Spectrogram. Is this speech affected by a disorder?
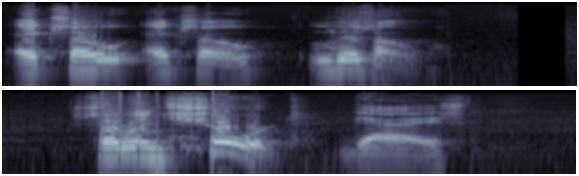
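Yes: cerebral palsy, spastic diplegia.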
